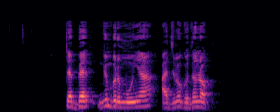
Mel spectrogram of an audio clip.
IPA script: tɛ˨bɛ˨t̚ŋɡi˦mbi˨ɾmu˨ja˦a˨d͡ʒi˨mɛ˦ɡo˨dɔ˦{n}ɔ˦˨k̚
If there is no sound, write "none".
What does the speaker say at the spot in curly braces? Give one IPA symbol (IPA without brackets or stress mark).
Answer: n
